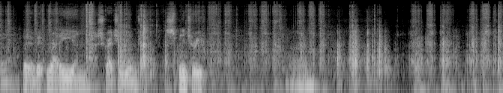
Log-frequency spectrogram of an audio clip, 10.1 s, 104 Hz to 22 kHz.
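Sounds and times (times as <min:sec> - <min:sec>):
steel brush scratching metal: 0:00.0 - 0:02.6.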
